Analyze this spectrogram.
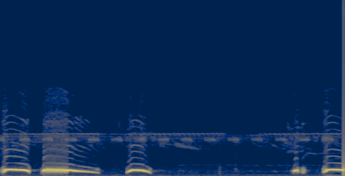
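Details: An early-morning Spotted Dove gives a run of mellow, hollow coos, one drawn out and falling and the others short and clipped, with brief pauses between and nothing else heard.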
